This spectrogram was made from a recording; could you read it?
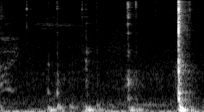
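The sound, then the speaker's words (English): Dice rattle and tumble across a surface, a few light clicks building to one sharp clack as they land, with faint voices murmuring in the background. “Let's roll the dice.”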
